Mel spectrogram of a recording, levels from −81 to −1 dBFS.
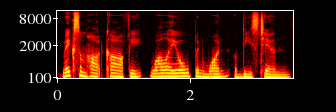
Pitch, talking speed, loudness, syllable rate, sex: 150 Hz, 185 wpm, -20 LUFS, 4.9 syllables/s, male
